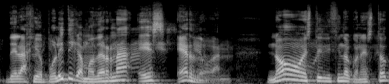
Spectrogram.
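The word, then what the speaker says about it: Erdoğan: recep tayb erdogan Sí en Turco se dice erdogan pero así en español para que nos entendamos vamos a pronunciarlo erdogan veréis a mí me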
